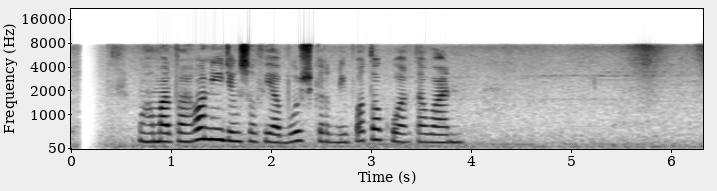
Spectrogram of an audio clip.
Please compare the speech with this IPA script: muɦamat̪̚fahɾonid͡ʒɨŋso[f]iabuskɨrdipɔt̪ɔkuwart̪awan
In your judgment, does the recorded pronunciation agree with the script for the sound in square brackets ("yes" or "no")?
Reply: yes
